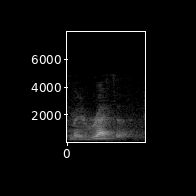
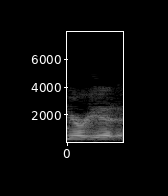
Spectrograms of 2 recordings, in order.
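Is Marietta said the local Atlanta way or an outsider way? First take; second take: local; outsider. First: It is said with the local Atlanta pronunciation. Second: It is said with a non-local pronunciation. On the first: This is how people in Atlanta say it. The speaker calls it right. "It's Marietta" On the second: This is not how people in Atlanta say it. The speaker calls it wrong. "They don't say Marietta"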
